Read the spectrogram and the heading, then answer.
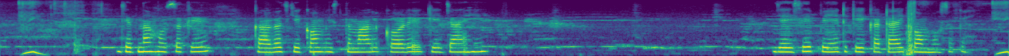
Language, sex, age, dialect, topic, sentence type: Bhojpuri, female, 18-24, Southern / Standard, agriculture, statement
